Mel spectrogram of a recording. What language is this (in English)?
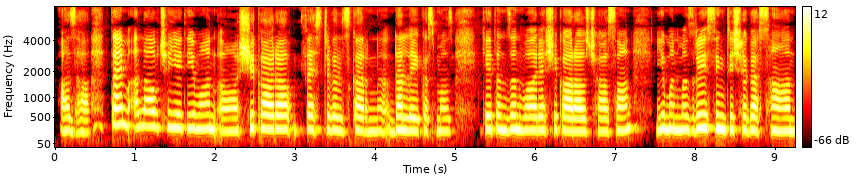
Kashmiri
